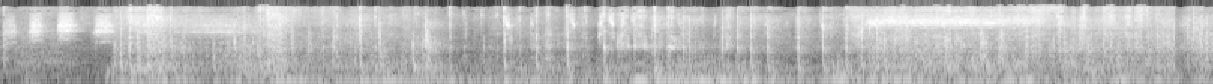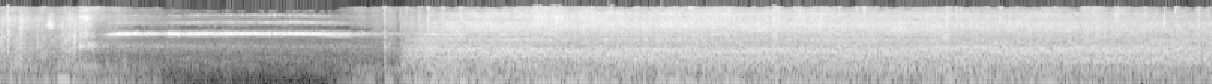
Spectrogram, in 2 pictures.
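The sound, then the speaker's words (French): A small toy train in a band's library clatters and rattles along steadily, breaks for a short high-pitched whistle toot, then resumes its busy, noisy whirring run. No one speaks. “Mais que fait donc ce petit train dans la bibliothèque de la bande ?”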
